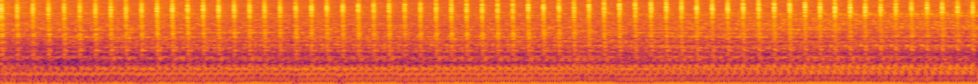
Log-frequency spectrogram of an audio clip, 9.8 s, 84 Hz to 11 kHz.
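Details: Toyota 7M-GTE six-cylinder idling with a steady light tick about three a second over a deep even hum; absent at first start, comes and goes randomly; owner doubts rod knock, cause unknown.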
